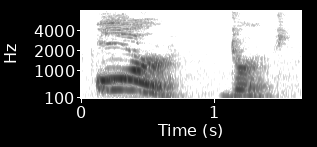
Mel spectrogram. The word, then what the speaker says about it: hors d'oeuvres: words begin with none that's why we have hors d'oeuvres not d'oeuvres okay you don't pronounce this EGR humor it's okay so all those H's drop off here it's a fossil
